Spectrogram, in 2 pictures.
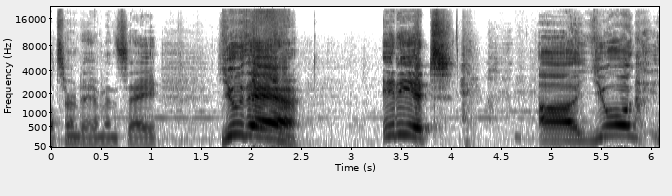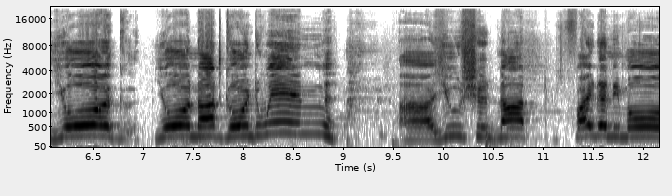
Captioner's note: stutters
